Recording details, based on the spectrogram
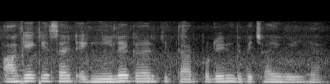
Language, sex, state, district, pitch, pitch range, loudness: Hindi, male, Arunachal Pradesh, Lower Dibang Valley, 125 Hz, 120-140 Hz, -16 LUFS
